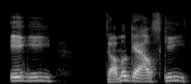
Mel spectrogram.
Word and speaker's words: Iggy Domagalski: Canadian dialect going but uh his name is Iggy domagalski did I did I pronounce it right you nailed it David yeah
